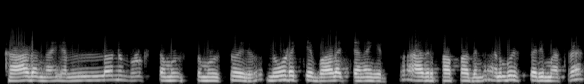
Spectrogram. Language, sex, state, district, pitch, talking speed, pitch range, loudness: Kannada, male, Karnataka, Shimoga, 180 Hz, 145 wpm, 170-190 Hz, -17 LUFS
